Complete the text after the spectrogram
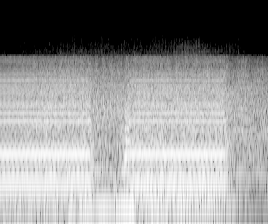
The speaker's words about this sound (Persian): جاده خیلی شلوغ بود و مرتب از روبرون ماشین میومد. راننده کامیونم پشت سر هم بوق میزد.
